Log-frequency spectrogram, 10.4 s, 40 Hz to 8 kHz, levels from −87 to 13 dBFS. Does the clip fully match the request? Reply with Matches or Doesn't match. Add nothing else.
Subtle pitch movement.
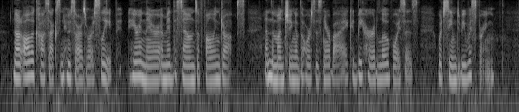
Matches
